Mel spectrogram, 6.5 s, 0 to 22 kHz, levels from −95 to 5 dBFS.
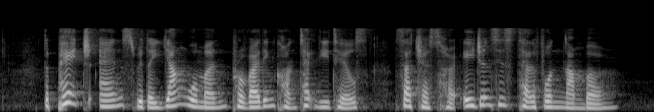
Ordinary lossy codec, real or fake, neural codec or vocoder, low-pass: none; real; none; none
